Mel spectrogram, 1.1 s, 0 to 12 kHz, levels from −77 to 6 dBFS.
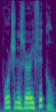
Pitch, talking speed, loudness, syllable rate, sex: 140 Hz, 215 wpm, -15 LUFS, 7.5 syllables/s, male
